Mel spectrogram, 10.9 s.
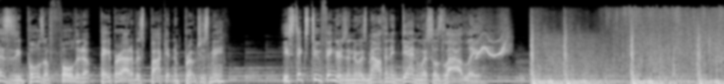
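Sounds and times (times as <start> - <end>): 
speech: 0.0 - 3.5, 4.2 - 7.7
dynamite explosions in mine shafts: 8.0 - 10.8.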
